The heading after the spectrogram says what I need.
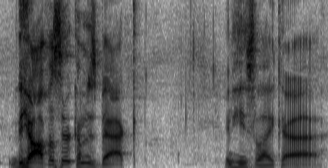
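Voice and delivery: ordinary delivery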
